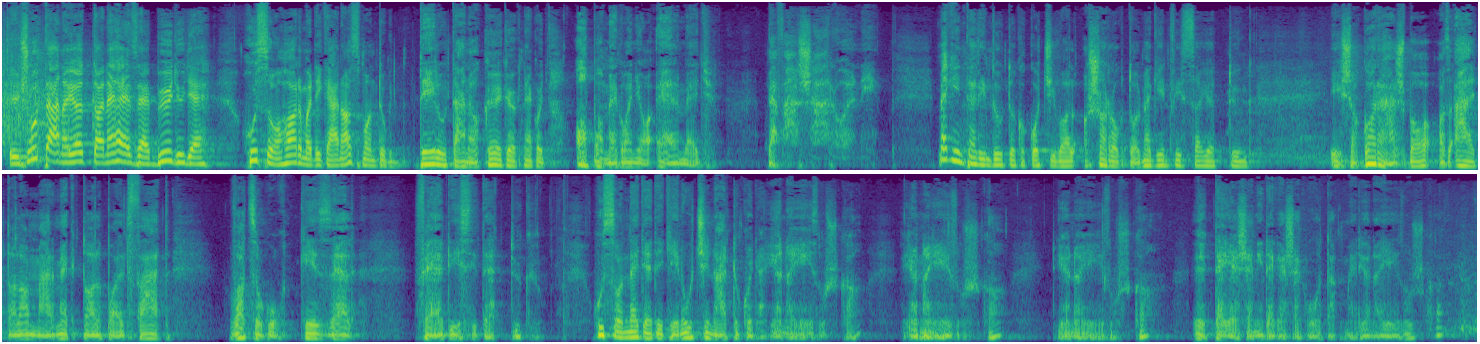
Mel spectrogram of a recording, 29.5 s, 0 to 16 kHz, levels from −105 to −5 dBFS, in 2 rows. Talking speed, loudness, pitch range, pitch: 120 wpm, -24 LUFS, 100-145 Hz, 125 Hz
